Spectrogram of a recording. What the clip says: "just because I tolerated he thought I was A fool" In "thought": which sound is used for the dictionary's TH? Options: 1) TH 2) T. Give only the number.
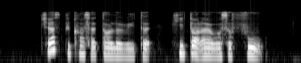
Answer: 2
